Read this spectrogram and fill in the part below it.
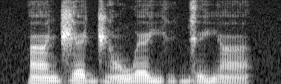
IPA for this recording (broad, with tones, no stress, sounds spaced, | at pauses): ã˦ d͡ʒ ɛ˦˨ d͡ʒ ɔ̃˨˦ w ɛ˦˨ j i˨ ɡ e˨ j ã˨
